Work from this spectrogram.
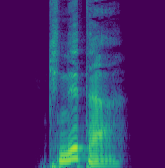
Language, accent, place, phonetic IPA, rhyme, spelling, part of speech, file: German, Germany, Berlin, [ˈknɪtɐ], -ɪtɐ, knitter, verb, De-knitter.ogg
- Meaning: inflection of knittern: 1. first-person singular present 2. singular imperative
